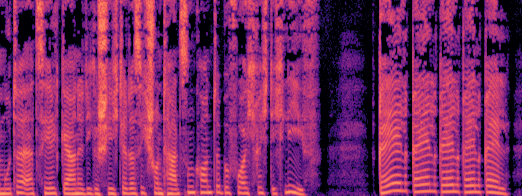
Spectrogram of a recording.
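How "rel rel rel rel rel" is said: chanting dance count, higher; mother calling rhythm. Retold or imitated. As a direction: call the dance beats like a mother. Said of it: "dirigierte meine Mutter". (Mutter ruft den Tanztakt)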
